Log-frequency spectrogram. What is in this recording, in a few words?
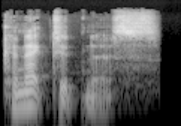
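"connectedness", British English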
